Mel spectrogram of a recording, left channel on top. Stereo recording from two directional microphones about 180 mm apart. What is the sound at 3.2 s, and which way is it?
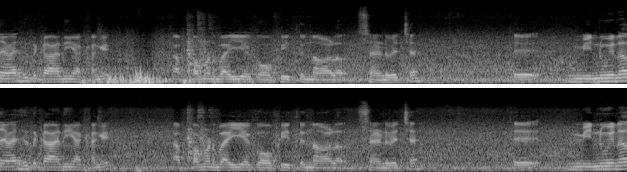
Speech, 20° left (ahead or behind).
